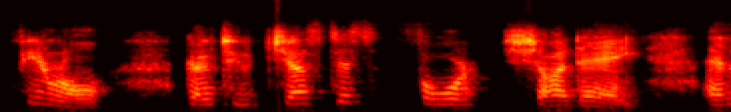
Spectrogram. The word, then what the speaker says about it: Sade: Go to Justice for Sade, and that is spelled S-A-D-E. Like you would say Sade, like sage. It's pronounced Sade.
